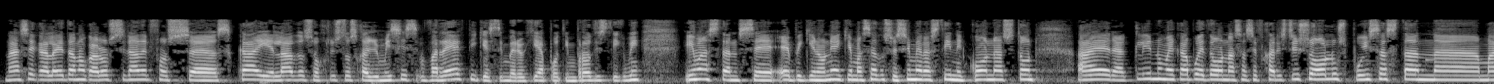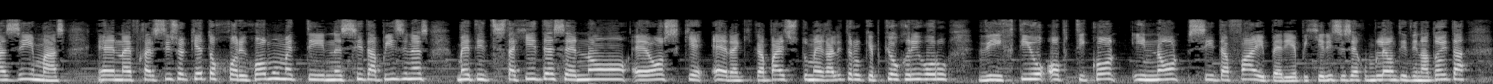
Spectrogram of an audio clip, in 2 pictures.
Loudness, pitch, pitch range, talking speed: -11 LUFS, 215 Hz, 200-230 Hz, 160 wpm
